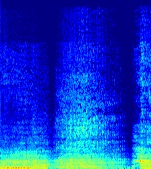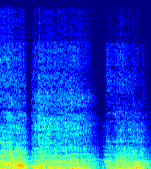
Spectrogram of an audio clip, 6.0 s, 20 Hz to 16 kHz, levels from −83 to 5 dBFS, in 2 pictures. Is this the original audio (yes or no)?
yes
